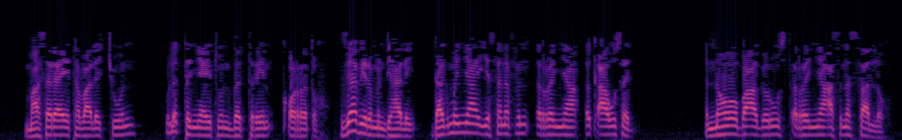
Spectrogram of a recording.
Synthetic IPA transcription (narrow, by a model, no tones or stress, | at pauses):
masəɾjajɛt̪ʰəβalət͡ʃːɪwʊn | hulət̪ːəɲːajɛt̪ʰunbət̪ʰɨɾe̞nkʼo̞rːət̪ʼəhɪɡzjaβhe̞ɾɨmːɨnd̪iɦaləɲː | d̪aɡməɲːajɛsənəfɨnɨrəɲːaʔɨkʼawʊsəd̪̚ | ʔɨnːəɦo̞bəaɡəɾwʊst̪ʼɨrːəɲːaːsnəsːalːə̰hu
